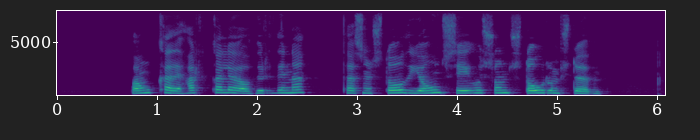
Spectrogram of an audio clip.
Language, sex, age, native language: Icelandic, female, 40-49, Icelandic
